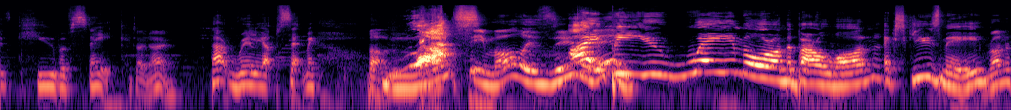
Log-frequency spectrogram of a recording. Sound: a breath

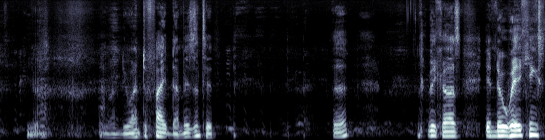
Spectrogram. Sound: laughter

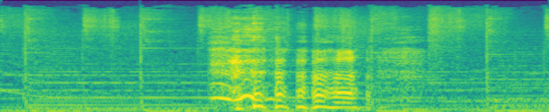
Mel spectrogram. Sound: chuckles

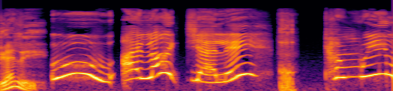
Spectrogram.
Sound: snorts

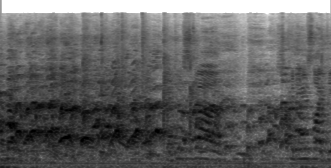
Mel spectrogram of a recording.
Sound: audience laughs

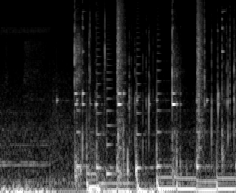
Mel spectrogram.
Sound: hammer banging; slow digital music

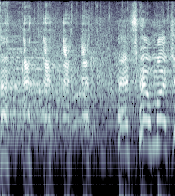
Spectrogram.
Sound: laughing

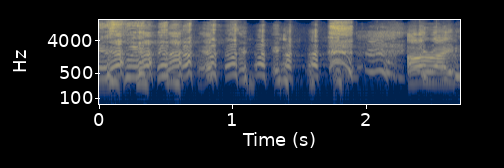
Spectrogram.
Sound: laughter

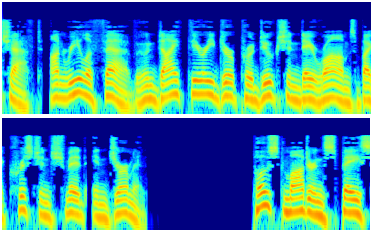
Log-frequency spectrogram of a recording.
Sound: in German

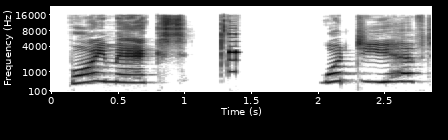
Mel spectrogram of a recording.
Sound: beep!

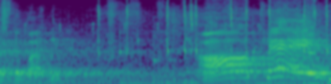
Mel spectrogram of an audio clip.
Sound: snapping

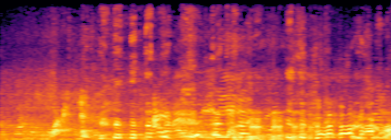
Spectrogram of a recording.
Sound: laughing

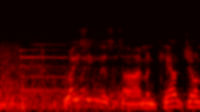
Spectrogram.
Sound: bell dings

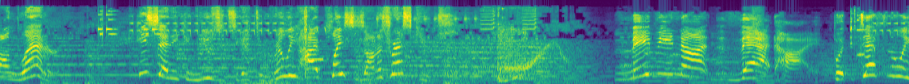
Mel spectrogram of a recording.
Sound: boing

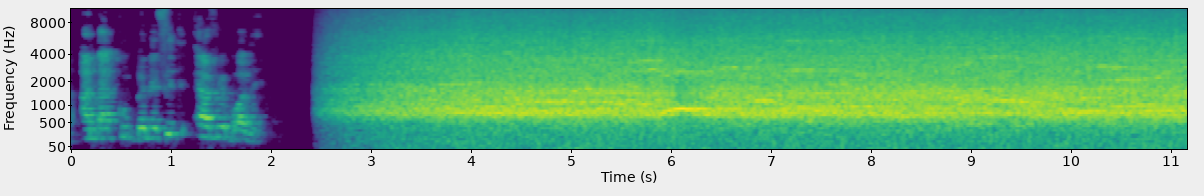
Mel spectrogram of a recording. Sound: wild applause and cheering for 17 seconds

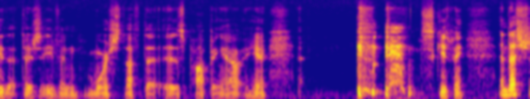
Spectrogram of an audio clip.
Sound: cough

